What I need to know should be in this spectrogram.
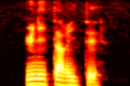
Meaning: unitarity
- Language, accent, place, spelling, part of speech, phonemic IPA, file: French, France, Lyon, unitarité, noun, /y.ni.ta.ʁi.te/, LL-Q150 (fra)-unitarité.wav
